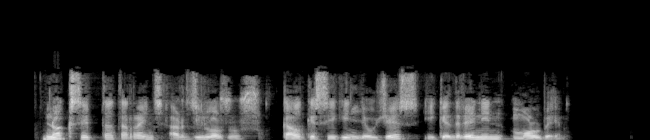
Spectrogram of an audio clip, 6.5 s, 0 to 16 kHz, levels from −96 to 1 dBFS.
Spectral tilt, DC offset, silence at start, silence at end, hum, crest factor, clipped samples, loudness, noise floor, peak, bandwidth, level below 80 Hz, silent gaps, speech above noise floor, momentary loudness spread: -4.5 dB/octave; under 0.1%; 0.45 s; 0.9 s; none; 20 dB; under 0.1%; -18 LUFS; under -90 dBFS; 0 dBFS; 8.4 kHz; -58 dBFS; 2.77-2.82 s; over 72 dB; 9 LU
